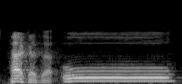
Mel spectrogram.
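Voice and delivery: أو held long with rounded lips; drawn-out oo. Shown as a demonstration. Teacher demonstrating the rounded oo sound. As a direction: stretch the أو slowly, lips rounded. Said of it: "والشفتين كيف بيكون شكلهم".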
